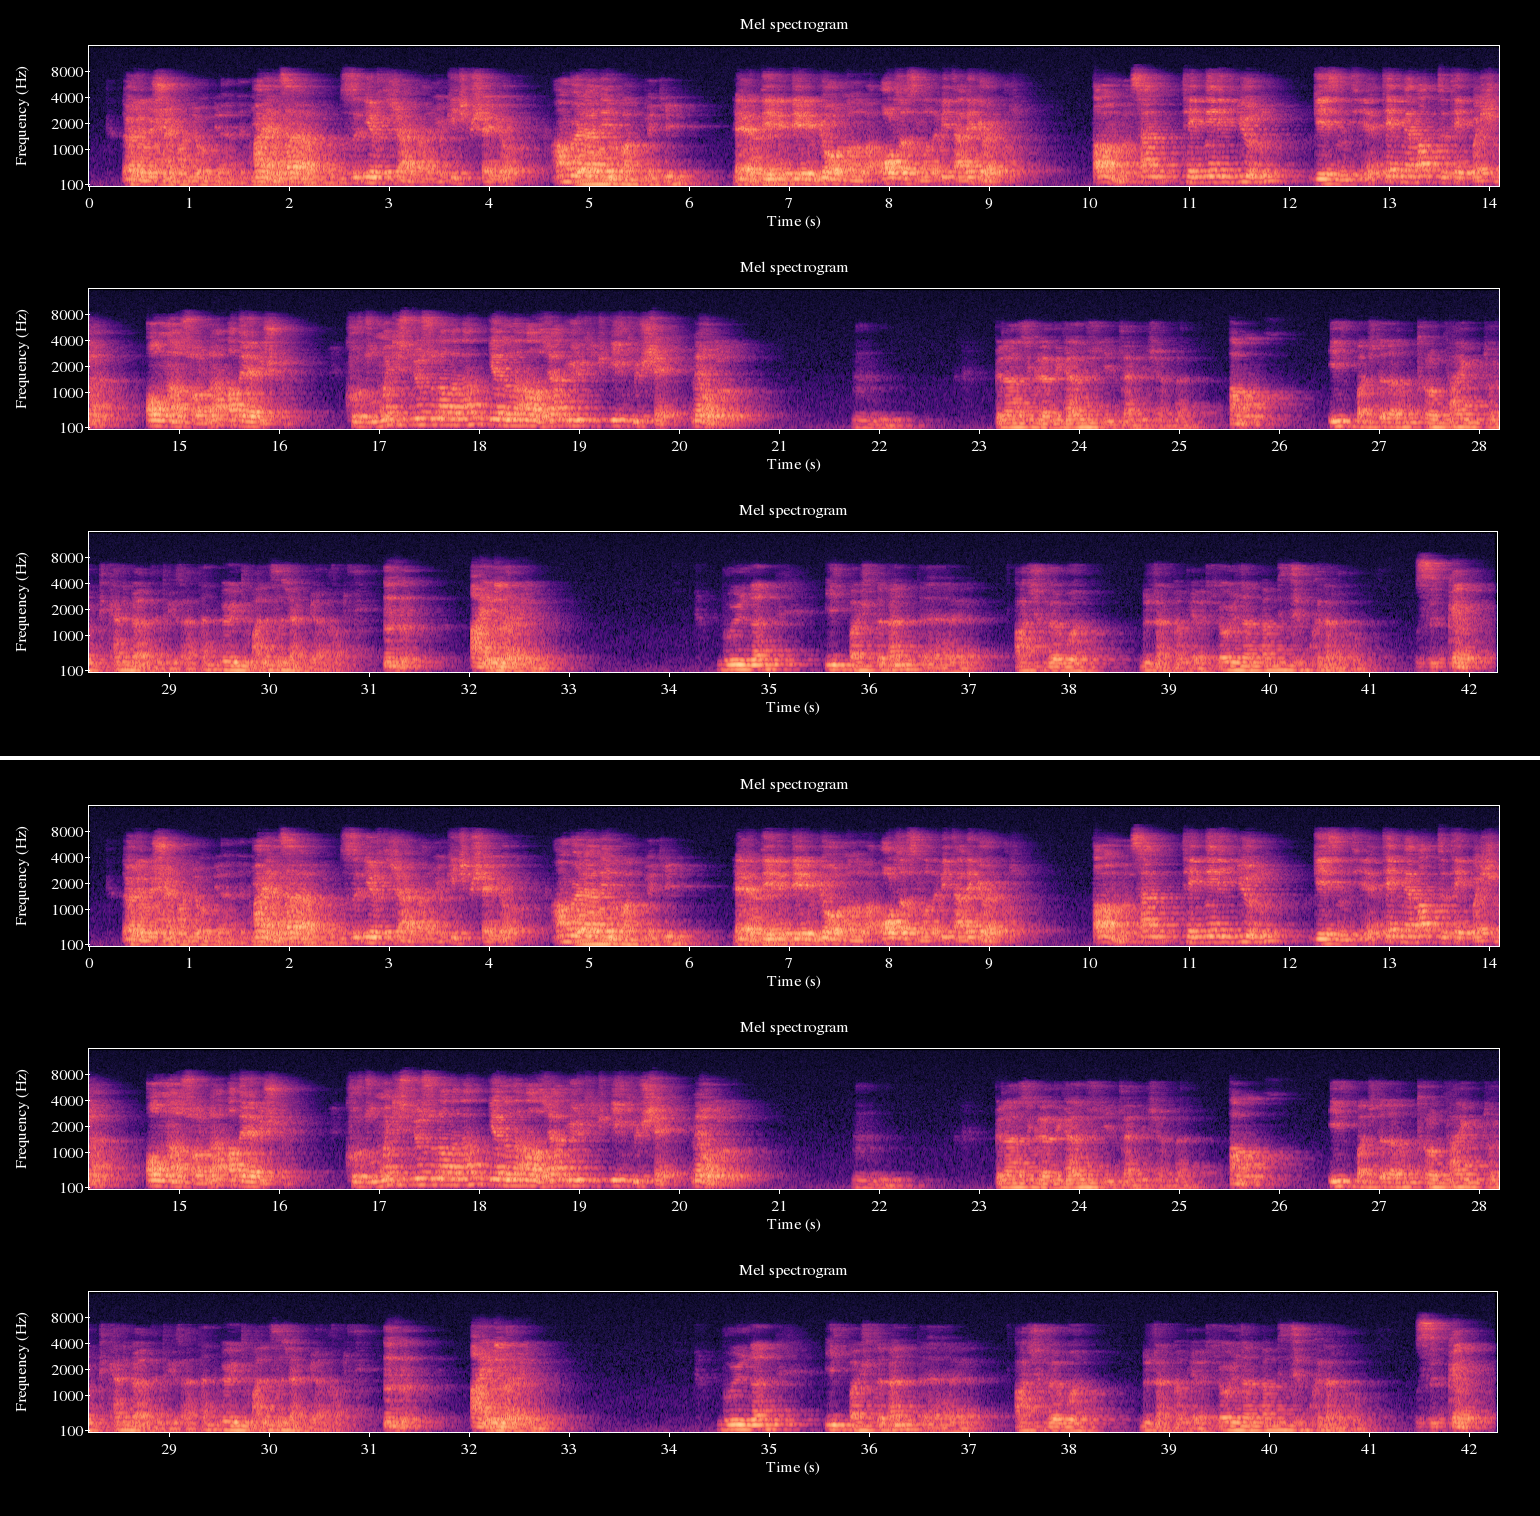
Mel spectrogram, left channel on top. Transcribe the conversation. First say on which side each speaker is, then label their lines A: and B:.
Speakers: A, on the left; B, on the left.
A: Öyle
B: Zararlı
A: düşün.
B: hayvan yok yani. Yırtıcı
A: Aynen zarar
B: hayvan yok.
A: zı- yırtıcı hayvan yok. Hiçbir şey yok. Ama böyle
B: Ormanı
A: hani
B: var mı peki? içeride
A: evet derin, derin bir ormanı var. Ortasında da bir tane göl var. Tamam mı? Sen tekneyle gidiyordun gezintiye. Tekne battı tek başına. Ondan sonra adaya düştün. Kurtulmak istiyorsun adadan. Yanına alacağın ilk, üç- ilk üç şey. Ne olurdu?
B: Hmm. Birazcık radikal bir şekilde ilerleyeceğim ben.
A: Tamam.
B: İlk başta zaten tropikal, tropikal bir ada dedik zaten. Büyük ihtimalle sıcak bir ada olur
A: Hı hı. Aynen
B: diye düşünüyorum.
A: öyle.
B: Bu yüzden ilk başta ben eee açlığımı düzeltmem gerekiyor. O yüzden ben bir zıpkın alırdım.
A: Zıpkın.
